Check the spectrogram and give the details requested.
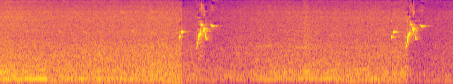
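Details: Lively black-headed bulbul song: two quick clusters of high, steeply rising chirps about three seconds apart over a steady low hum and faint background noise.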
